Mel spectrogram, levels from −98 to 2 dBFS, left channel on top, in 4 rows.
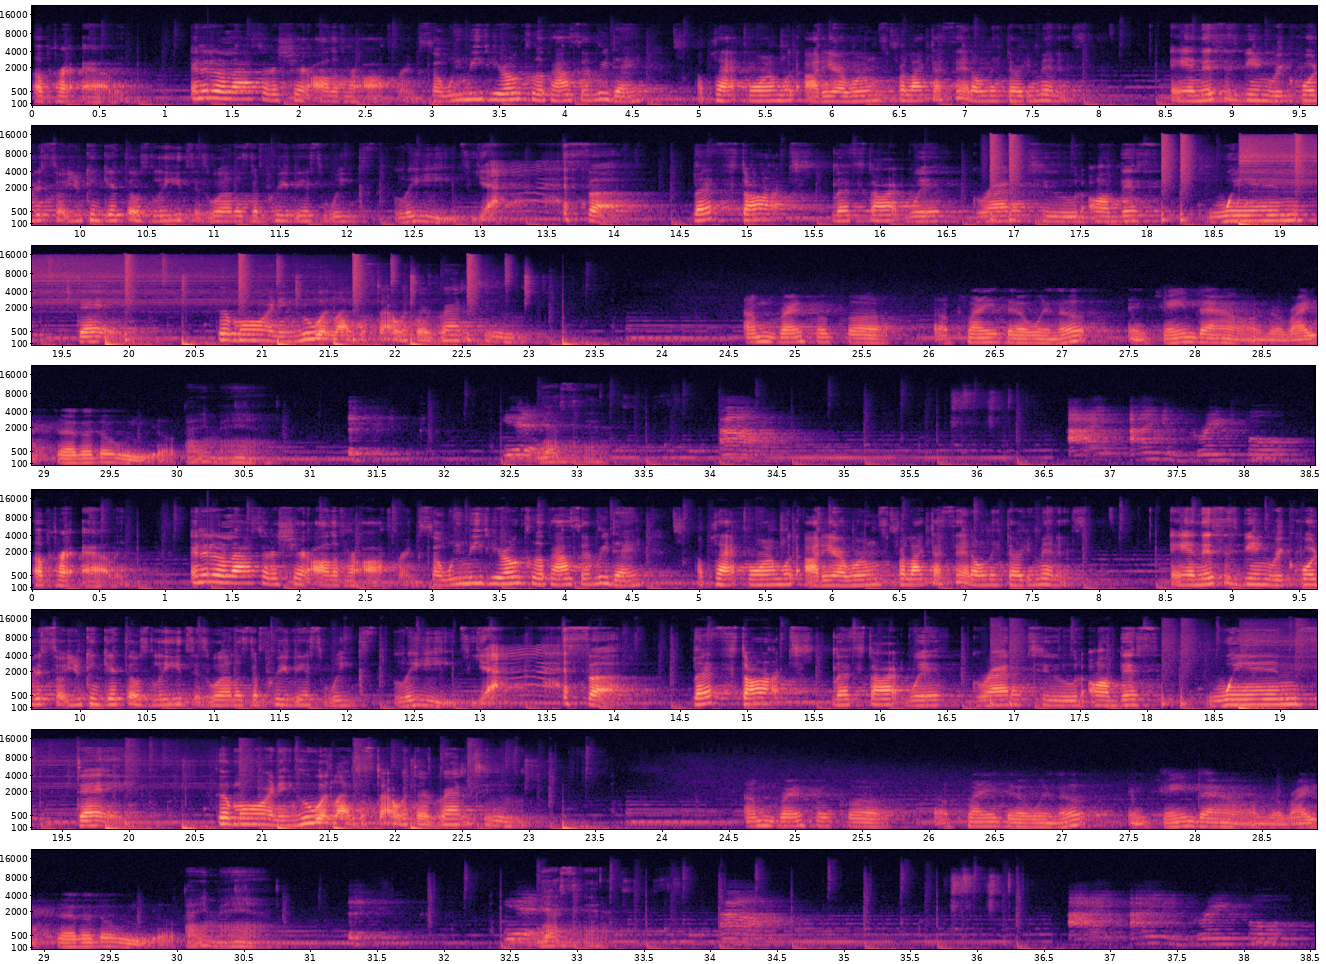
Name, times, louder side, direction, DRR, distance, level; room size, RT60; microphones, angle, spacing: voice 1, 0.0-0.6 1.2-2.6 3.0-4.6 5.1-7.7 8.5-12.0 12.4-12.7 13.0-13.2 13.8-14.0 14.6-15.2 15.6-16.4 16.7-17.0 17.2-17.9 18.5-19.2 19.6-19.9 20.7-22.9 30.1-30.6 32.7-32.9, right 3 dB, 40° right, 1.4 m, -25 dB
sound 1, 16.8-17.1 18.1-18.3 18.7-21.3 21.5-22.3 22.5-23.3, left 3 dB, 80° left, 1.1 m, -31 dB
voice 2, 24.6-25.7 26.0-27.2 27.5-30.0, left 2 dB, 30° left, 0.9 m, -29 dB
voice 3, 31.3-31.6 32.4-32.8 34.1-34.5 36.7-38.3, left 2 dB, 60° left, 6.0 m, -37 dB
29.0 x 23.0 x 4.4 m
head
